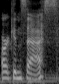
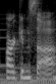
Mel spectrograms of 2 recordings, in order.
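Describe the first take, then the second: First: The ending sounds like the word 'Kansas'. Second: The ending sounds like 'saw', unlike Kansas. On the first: The speaker calls it wrong. "which is not pronounced Arkansas" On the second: The speaker calls it right. "it's said Kansas versus Arkansas"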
